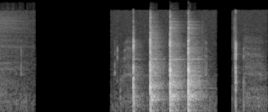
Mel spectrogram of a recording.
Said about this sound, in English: you will need to get a hammer and a screwdriver or a punch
